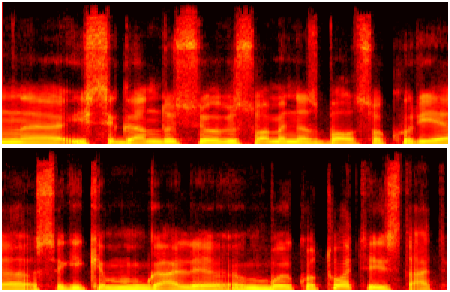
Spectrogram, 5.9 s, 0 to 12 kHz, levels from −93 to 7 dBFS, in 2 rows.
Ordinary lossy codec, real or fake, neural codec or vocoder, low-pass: Opus, 24 kbps; fake; autoencoder, 48 kHz, 128 numbers a frame, DAC-VAE, trained on Japanese speech; 10.8 kHz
